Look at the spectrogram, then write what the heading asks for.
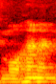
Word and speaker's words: Mohanan: My name, for example, in English you cannot have a her, native English, in an unstressed syllable. So when I tell an English speaker my name is Mohanan, they have two choices. They can't say it that way.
